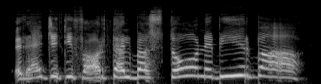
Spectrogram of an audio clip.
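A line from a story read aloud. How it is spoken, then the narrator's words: Shout. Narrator (Italian): grida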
